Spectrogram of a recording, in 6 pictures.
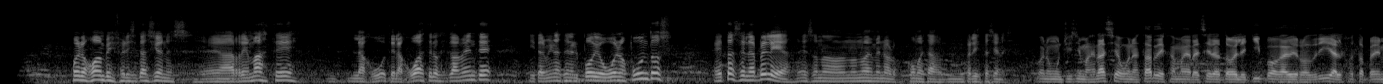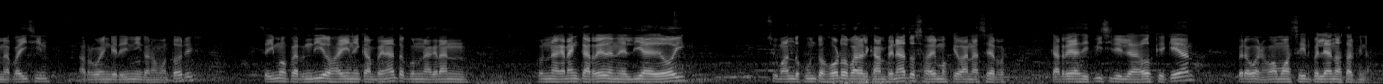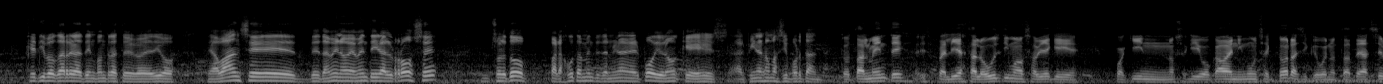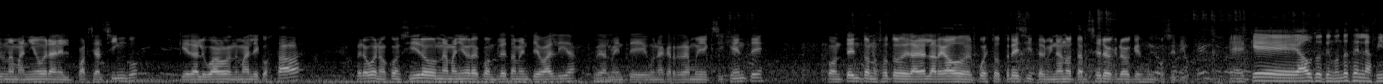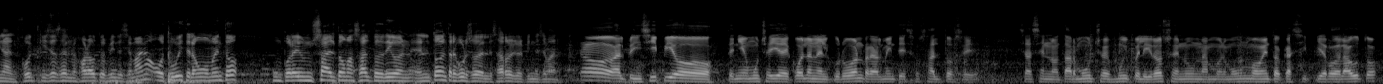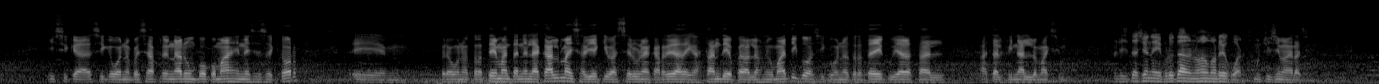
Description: Este fin de semana, el Turismo Nacional disputó su décima fecha de la temporada y la primera de las dos finales en disputarse del domingo fue la de la Clase 2. Tras ella, los integrantes del podio, dialogaron con CÓRDOBA COMPETICIÓN.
